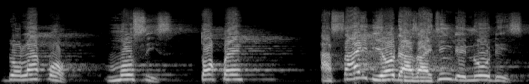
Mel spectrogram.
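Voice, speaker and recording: A Nigerian man with a Yoruba-speaking accent, addressing a seminar audience with animated, rhetorical questions. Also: high voice, slow pace, in a large hall. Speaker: seminar participant speaking to the floor.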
